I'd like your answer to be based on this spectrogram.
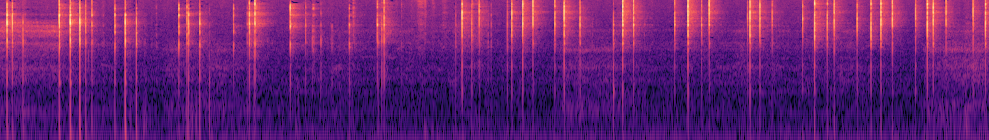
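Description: A round, flat, solid bamboo trivet with cut-out shapes and a center hole is held in both hands and tapped and scratched with long acrylic nails close to the mic. Dozens of quick, dry, bright clicks come in uneven bursts, with faint scratching between them and almost no low end.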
